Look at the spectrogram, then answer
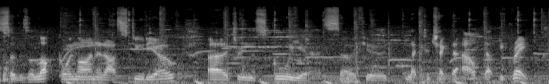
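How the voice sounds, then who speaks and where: Dry sound with no echo from a man, clear music in the background. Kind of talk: promotional address to parents. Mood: friendly, upbeat. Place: open country.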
